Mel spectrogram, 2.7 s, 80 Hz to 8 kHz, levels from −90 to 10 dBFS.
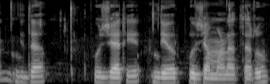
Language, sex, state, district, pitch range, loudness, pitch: Kannada, male, Karnataka, Belgaum, 125-140 Hz, -28 LUFS, 130 Hz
